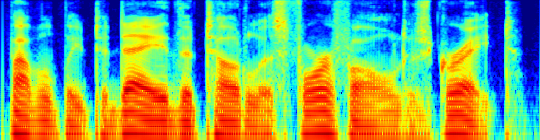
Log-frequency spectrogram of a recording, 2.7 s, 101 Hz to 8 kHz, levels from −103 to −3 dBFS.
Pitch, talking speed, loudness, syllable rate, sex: 90 Hz, 220 wpm, -17 LUFS, 5.2 syllables/s, male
